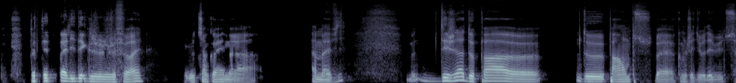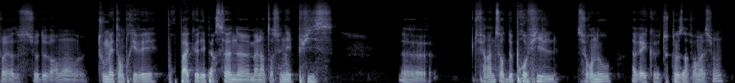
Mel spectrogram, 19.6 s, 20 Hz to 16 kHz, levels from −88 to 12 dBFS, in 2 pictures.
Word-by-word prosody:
c'est - - -13
peut-être 125 +2 +4
pas 130 - +9
l'idée 120 +1 +5
que 110 - +2
je 105 -1 +5
je 100 - +5
ferai, 110 +4 +3 0.6
je 85 +1 -2
tiens 100 +1 -1
quand 100 - +1
même 95 -1 0
à 85 -2 -5 0.7
à - - 0
ma 90 -2 +1
vie. 110 - -9 0.8
Mmh, - - -8
déjà 135 +5 +2
de 115 -2 +5
pas, 125 +1 +4
heu, 100 -2 +2 0.4
de, 105 -1 +3
par 95 -1 +1
exemple, 105 0 -1
s - - -12
bah, 90 -2 -3
comme 95 -2 -8
j'ai 95 0 -6
dit 95 - -8
au 90 - -2
début, 95 +1 -4
sur - - -7
les 85 - -4
réseaux 90 -1 -7
sociaux 105 +2 -7
de 95 - -4
vraiment, 90 +2 -7
heu, 90 - -19
tout 105 - -1
mettre 100 -1 +2
en - - -1
privé 105 +3 -2
pour - - -14
pas - - +5
que - - -1
des - - +5
personnes 95 -3 +2
malintentionnées 90 +3 -1
puissent, 100 -1 -4 0.9
heu, 90 -3 -4 0.6
de - - -12
faire 90 - -3
une 90 - -2
sorte 100 - 0
de 100 - +3
profil 105 -2 +1 0.2
sur 90 - -1
nous 105 +3 -1 0.3
avec, 90 -1 0
heu, - - -5
toutes - - -10
nos 95 -1 +2
informations. 90 +7 -5
100 Hz, 195 wpm, -25 LUFS, 90-110 Hz, 0.9 s, pas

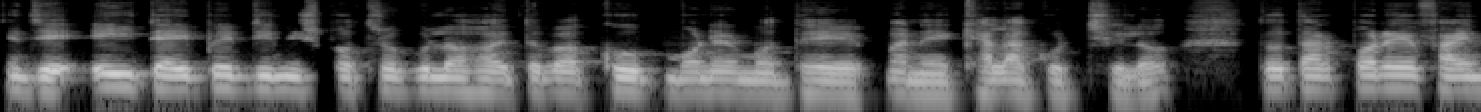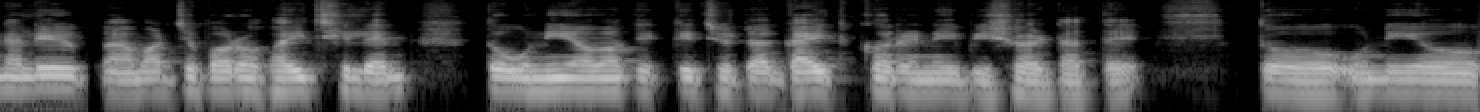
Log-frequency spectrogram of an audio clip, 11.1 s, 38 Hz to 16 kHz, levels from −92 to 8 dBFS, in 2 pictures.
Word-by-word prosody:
যে, - - +7 0.2
এই 310 - +7
টাইপের 135 +1 +4
জিনিসপত্র 130 -1 -1
গুলো 125 -1 +3
হয়তোবা, 115 +1 -1
খুব 125 -2 +5 0.2
মনের 115 0 -1
মধ্যে 105 +1 -1 0.2
মানে 105 -3 -1
খেলা 110 -1 +1
করছিল। - - -6 0.5
তো - - -5
তারপরে 135 +2 +2 0.2
ফাইনালে 130 +1 +3 0.3
আমার 115 +1 -2
যে, - - +1
বড় 120 +1 +3
ভাই 120 +1 +4
ছিলেন, 120 -2 +1 0.3
তো - - +1
উনিও 120 +1 +3
আমাকে 120 0 0
কিছুটা 120 -1 -1
গাইড 115 +1 +3
করেন 115 -2 0
এই 105 - -2
বিষয়টাতে। 100 -1 -3 0.5
তো 115 - +1 0.3
উনিও 110 0 -1
120 Hz, 160 wpm, -25 LUFS, 110-130 Hz, 0.5 s, যে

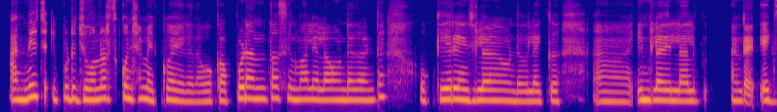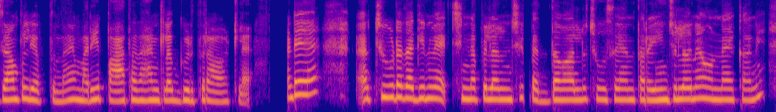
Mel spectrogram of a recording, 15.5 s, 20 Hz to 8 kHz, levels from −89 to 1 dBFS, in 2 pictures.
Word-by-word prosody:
అన్నీ 255 +4 +5
చే - - -3
ఇప్పుడు 275 +2 -2
జోనర్స్ 260 +1 +1
కొంచెం 275 -1 +1
ఎక్కువయ్యాయి 240 -1 -3
గదా! 215 0 -7
ఒకప్పుడంతా 270 +5 0
సినిమాలేలా 255 -2 -1
ఉండేదంటే 250 +2 -2 0.4
ఒకే 240 +3 -1
రేంజ్‌‌లోనే 245 -1 +2
ఉండేవి. 220 -1 -3
లైక్ 220 +1 -6 0.5
ఆహ్, 215 -1 -6
ఇంట్లో 245 0 +4
ఇల్లాలు 230 -1 0 0.4
అంటే 230 -2 +1 0.2
ఎగ్జాంపుల్ 260 +4 +2
జెప్తున్నా 235 0 -3
మరీ 245 +3 +2
పాత 230 +1 +2
దాంట్లో 245 0 +1
గుర్తు 240 0 0
రావట్లే. 215 -1 -4 0.4
అంటే 350 +6 +5 0.8
చూడదగినవే 285 -3 +4 0.2
చిన్న 270 -1 +2
పిల్లల 265 -1 +4
నుంచి 255 +3 -1
పెద్దవాళ్ళు 250 +2 +1
చూసేంత 255 -1 -1
రేంజ్‌లోనే 265 +2 +3
ఉన్నాయి 255 0 +1
కానీ 250 +5 -2
250 Hz, 135 wpm, -27 LUFS, 235-265 Hz, 0.8 s, అన్నీ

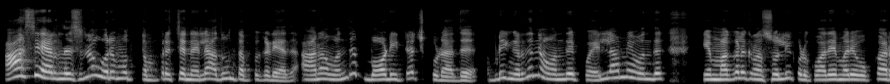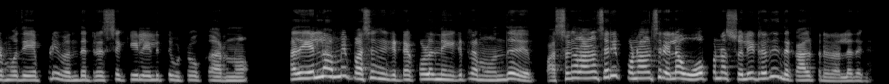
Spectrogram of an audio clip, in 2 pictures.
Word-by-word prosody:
ஆசையா 380 -1 +6
இருந்துச்சுனா 255 - +1
ஒரு 300 0 +2
முத்தம் 225 -6 -5
பிரச்சன 240 -2 +1
இல்ல. 250 +5 0
அதுவும் 260 +1 -3
தப்பு 220 0 -5
கிடையாது. 180 -4 -1 0.2
"ஆனா 225 +3 +2
வந்து 250 - -3 0.2
பாடி 235 +2 +2
டச் 280 0 -4
கூடாது," 185 -3 0 0.2
அப்படிங்கிறது 245 - -2
நான் 255 -7 0
வந்து 235 +2 +2
இப்போ 220 -3 -8
எல்லாமே 310 +6 0
வந்து 250 +1 +1 0.5
என் 230 0 +4
மகளுக்கு 250 +2 +1
நான் 225 +1 -2
சொல்லிக் 255 +3 0
கொடுக்கவும், 215 -2 -1
அதேமாதிரி 225 0 +3
உட்காரும்போது 205 -2 -1
எப்படி 260 +8 -7
வந்து 195 +2 -2
ட்ரெஸ்ஸ 195 +3 -4
கீழே 215 -2 -1
இழுத்து 210 +1 -6
விட்டு 190 +2 -8
உட்காரணும். 180 -1 -3 0.5
அது 260 - +5
எல்லாமே 365 +2 +4
பசங்க 265 +2 +1
கிட்ட, 215 +1 -1
குழந்தைங்க 235 -3 +2
கிட்ட 220 +4 -5
நம்ம 200 -2 -3
வந்து 215 +6 +2 0.4
பசங்களானாலும் 285 - +1
சரி, 405 +5 +2
பொண்ணாலும் 280 +2 +1
சரி 275 -6 +3
எல்லா 280 -1 +4 0.2
ஓப்பனா 275 +1 -1
சொல்லீடறது 270 +8 0
இந்த 230 - +2
காலத்துல 195 -3 -2
நல்லதுங்க! 170 -1 -6
235 Hz, 175 wpm, -23 LUFS, 205-270 Hz, 0.5 s, ஆசையா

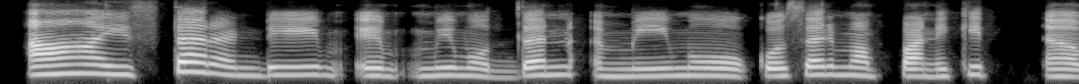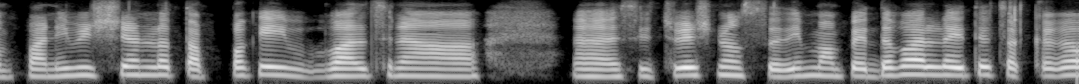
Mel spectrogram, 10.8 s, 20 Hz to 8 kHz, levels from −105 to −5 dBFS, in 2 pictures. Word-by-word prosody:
ఆ! 260 - +11 0.4
ఇస్తారండి. 255 -4 +2 0.5
ఏమ్ 225 -2 -2 0.2
మేము 240 -1 -3
వద్దన్నా 240 +5 -2 0.2
మేము 230 +2 -3 0.2
ఒక్కోసారి 230 +5 -1
మా 235 - 0 0.2
పనికి 215 +4 -1 0.4
ఆహ్, 210 -2 +1
పని 215 +1 0
విషయంలో 250 +1 0
తప్పక 240 +3 -3 0.2
ఇవ్వాల్సిన 220 +3 0 0.9
ఆహ్, 210 -1 +2
సిట్యువేషన్ 240 +4 +2
వస్తది. 210 -2 -3
మా 230 - 0
పెద్దవాళ్ళైతే 250 +2 +3
చక్కగా 230 +1 -1
235 Hz, 110 wpm, -24 LUFS, 215-250 Hz, 0.9 s, ఆ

